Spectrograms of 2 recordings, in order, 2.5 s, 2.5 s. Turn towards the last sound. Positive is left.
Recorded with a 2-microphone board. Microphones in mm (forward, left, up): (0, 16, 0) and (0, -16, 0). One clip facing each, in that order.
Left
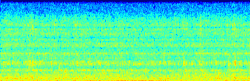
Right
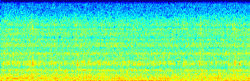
No sound to turn to.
